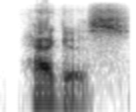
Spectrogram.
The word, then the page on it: haggis: American English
